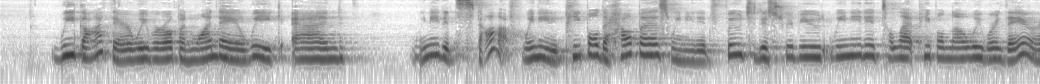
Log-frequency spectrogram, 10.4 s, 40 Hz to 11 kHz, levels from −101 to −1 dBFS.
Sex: female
